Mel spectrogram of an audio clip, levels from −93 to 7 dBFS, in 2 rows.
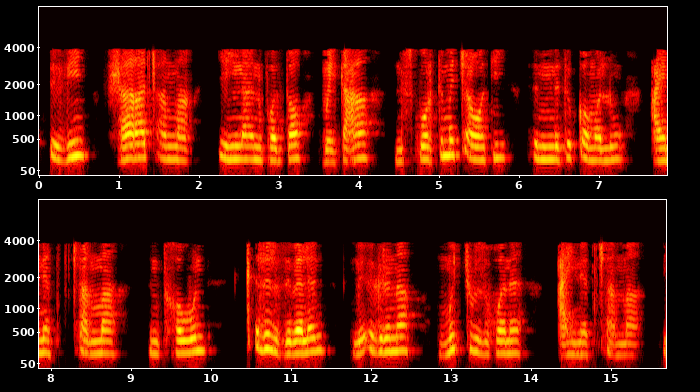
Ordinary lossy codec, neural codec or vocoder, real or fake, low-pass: AAC, 16 kbps; codec, 16 kHz in and 24 kHz out, 1 kbps, XY-Tokenizer; fake; 7.2 kHz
